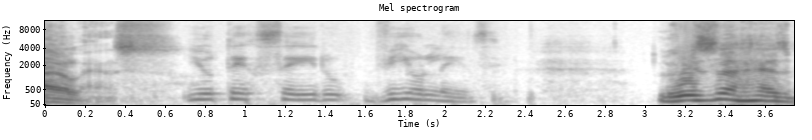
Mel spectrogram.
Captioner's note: translator speaking Portuguese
